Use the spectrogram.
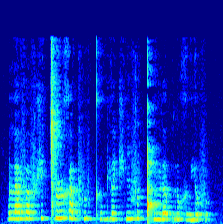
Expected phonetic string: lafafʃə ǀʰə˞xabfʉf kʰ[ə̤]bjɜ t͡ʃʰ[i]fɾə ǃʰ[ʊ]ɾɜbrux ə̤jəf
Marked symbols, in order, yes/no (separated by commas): yes, yes, no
